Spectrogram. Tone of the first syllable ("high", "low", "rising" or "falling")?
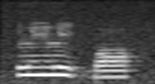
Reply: high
